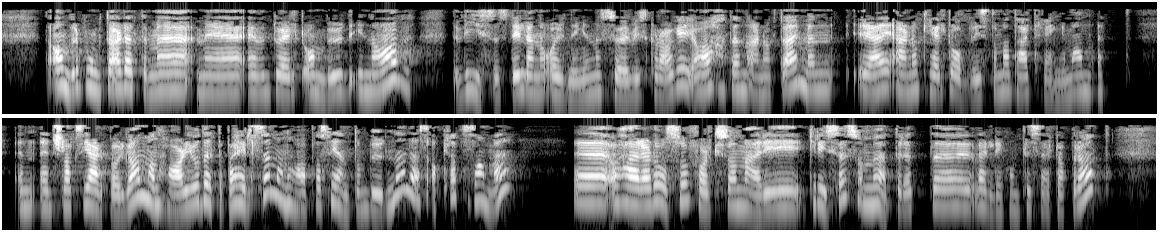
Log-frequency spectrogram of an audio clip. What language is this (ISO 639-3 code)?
nob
